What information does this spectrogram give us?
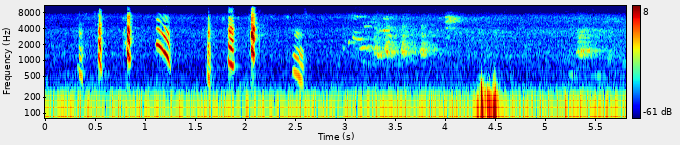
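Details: Talking parrot giving a quick run of sharp descending chirps over the first few seconds, followed by softer, nasal, buzzy notes and a brief low thump, with a constant low background hum.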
